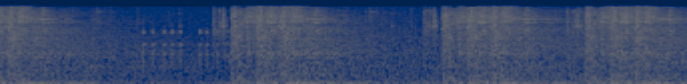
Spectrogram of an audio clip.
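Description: Rapid gunfire from a vehicle-mounted weapon in the combat game Crossout, loud and dense, with a short lull before the shooting resumes and continues to the end.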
